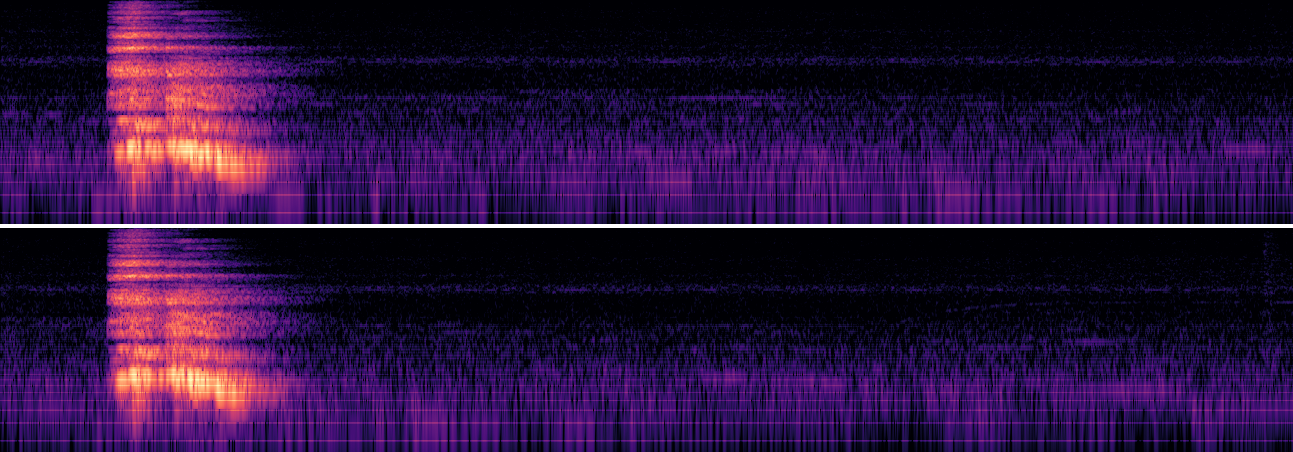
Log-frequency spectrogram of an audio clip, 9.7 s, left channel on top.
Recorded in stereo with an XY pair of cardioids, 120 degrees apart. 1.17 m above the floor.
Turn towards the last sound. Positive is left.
turn(degrees=10)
